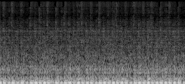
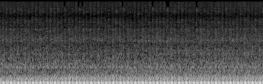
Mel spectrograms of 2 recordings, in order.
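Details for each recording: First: 1978 VW Super Beetle flat-four with L-Jet fuel injection, after the over-advanced timing was retarded while aiming for 28–30° max advance. A slow, lumpy, low idle results, before the idle screw is raised to around 800 rpm. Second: 1978 VW Super Beetle with L-Jetronic fuel injection after timing and mixture tuning, with the mixture backed out half a turn because it was probably too rich. A low, even flat-four idle around 800 rpm with no hunting; normal idle.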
